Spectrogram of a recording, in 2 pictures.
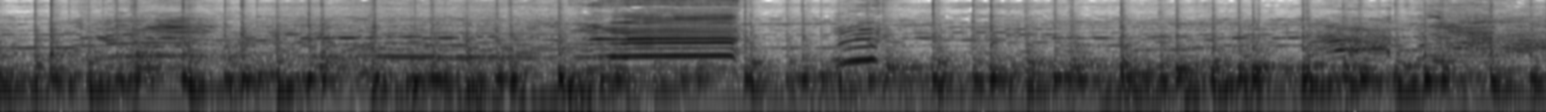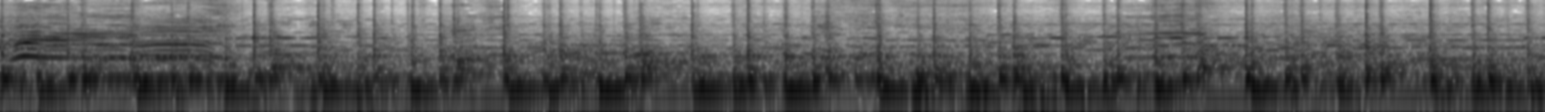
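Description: Dhol and damau drums beating a fast, steady traditional rhythm. A higher melodic line rises over the drumming about three seconds in, and again about seven seconds in.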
